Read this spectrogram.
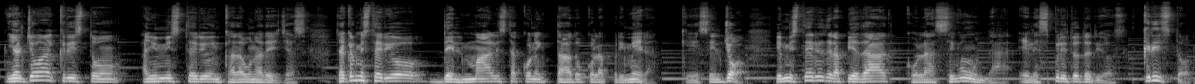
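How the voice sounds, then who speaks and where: A man's voice: mid-range voice, animated, moderate pace, hardly any pauses, soft background music. Earnest male preacher asking pointed questions. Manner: earnest, asks many rhetorical questions. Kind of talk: sermon.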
